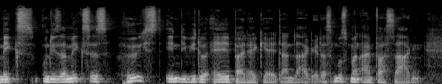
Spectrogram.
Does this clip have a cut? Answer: no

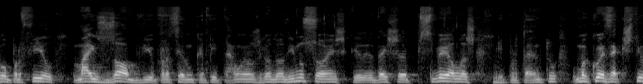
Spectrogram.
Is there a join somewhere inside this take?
yes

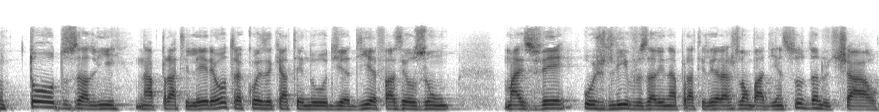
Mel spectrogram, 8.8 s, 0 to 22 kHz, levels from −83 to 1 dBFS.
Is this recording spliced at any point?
no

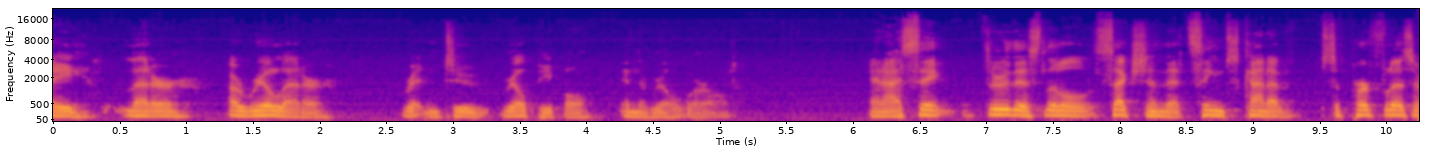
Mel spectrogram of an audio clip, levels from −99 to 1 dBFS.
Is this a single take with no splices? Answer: no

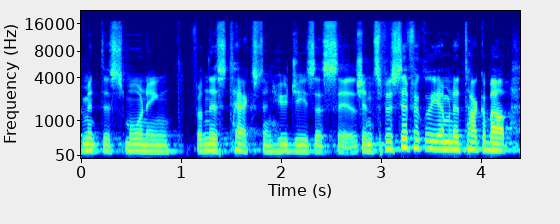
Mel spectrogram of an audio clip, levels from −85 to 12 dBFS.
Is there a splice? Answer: yes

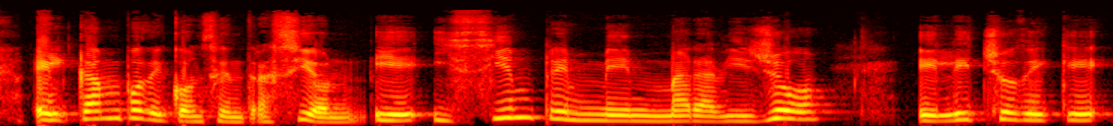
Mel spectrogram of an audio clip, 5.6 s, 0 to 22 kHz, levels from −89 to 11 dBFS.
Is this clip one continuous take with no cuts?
no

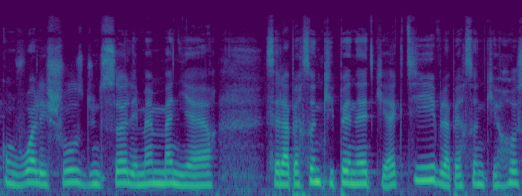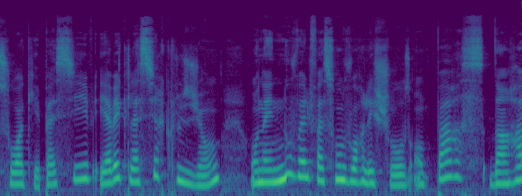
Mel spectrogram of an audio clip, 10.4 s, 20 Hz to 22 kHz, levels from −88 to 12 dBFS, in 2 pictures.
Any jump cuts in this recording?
no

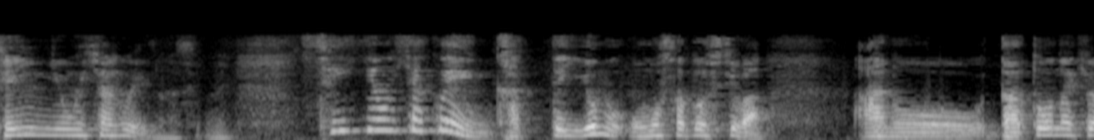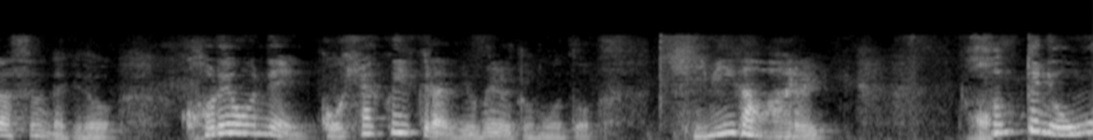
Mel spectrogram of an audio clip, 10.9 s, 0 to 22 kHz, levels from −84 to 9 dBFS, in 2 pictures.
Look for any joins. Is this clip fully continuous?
no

